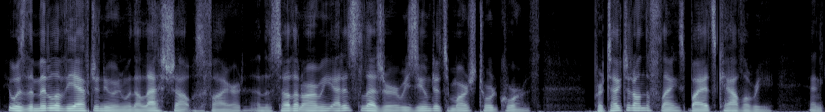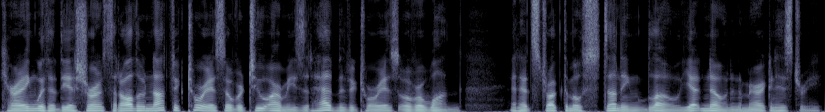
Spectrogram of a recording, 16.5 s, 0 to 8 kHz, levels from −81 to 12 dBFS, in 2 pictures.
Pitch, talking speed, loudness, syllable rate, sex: 120 Hz, 230 wpm, -19 LUFS, 6.6 syllables/s, male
